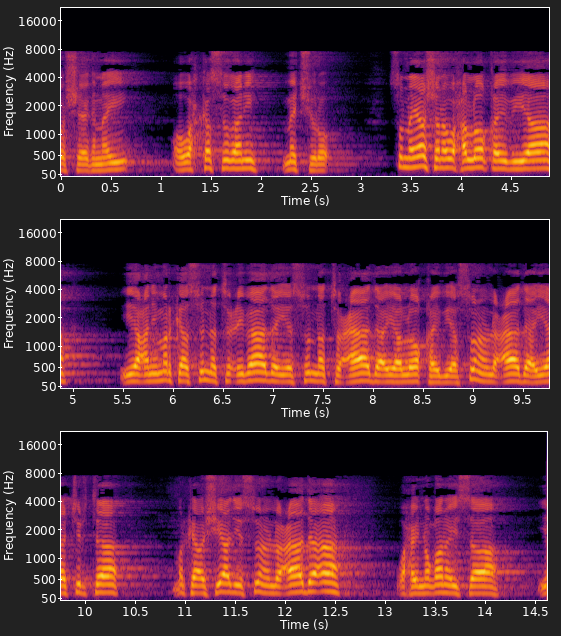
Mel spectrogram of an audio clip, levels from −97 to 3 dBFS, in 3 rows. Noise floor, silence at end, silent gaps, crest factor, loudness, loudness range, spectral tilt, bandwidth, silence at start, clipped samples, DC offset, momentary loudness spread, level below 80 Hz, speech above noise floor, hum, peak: -53 dBFS; 0 s; none; 16 dB; -17 LUFS; 3 LU; -6 dB/octave; 7.8 kHz; 0 s; under 0.1%; under 0.1%; 11 LU; -70 dBFS; 37 dB; none; 0 dBFS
